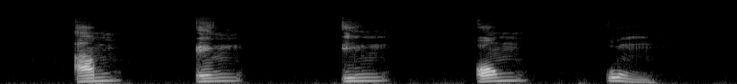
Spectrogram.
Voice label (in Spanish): a e i o u m, Spanish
